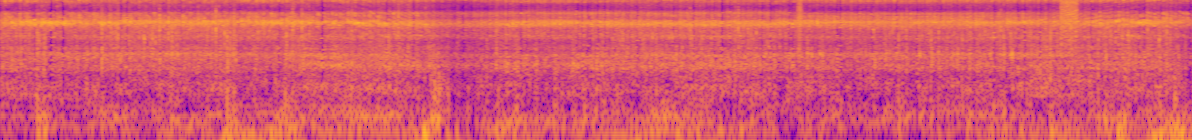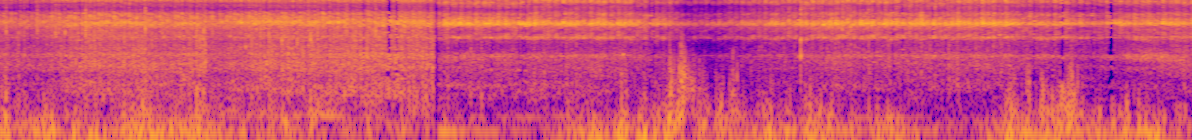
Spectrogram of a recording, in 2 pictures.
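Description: Wheels of a small train clatter steadily along metal rails close by.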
